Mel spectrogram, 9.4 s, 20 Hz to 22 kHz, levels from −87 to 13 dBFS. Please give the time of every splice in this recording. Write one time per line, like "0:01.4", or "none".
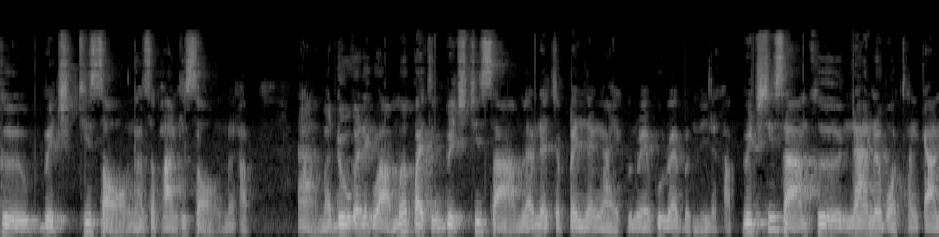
0:07.3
